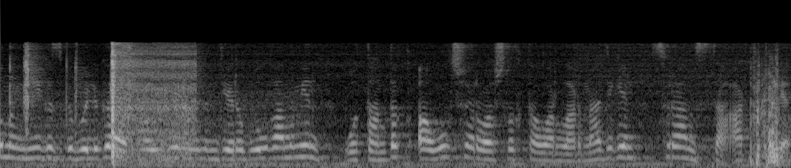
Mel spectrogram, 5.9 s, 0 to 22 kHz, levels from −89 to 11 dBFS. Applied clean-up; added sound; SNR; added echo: none; Fire; 2 dB; reverberation time 1.1 s.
